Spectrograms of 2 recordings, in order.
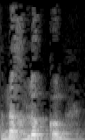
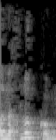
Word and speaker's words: نخلقكم: فمنتظر الكلام، ننطق نخلقكم إن شاء الله، نخلقكم. نعم نعم، من غير قاف خالص، حضرتك شيل القاف وقرأ إن شاء الله.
